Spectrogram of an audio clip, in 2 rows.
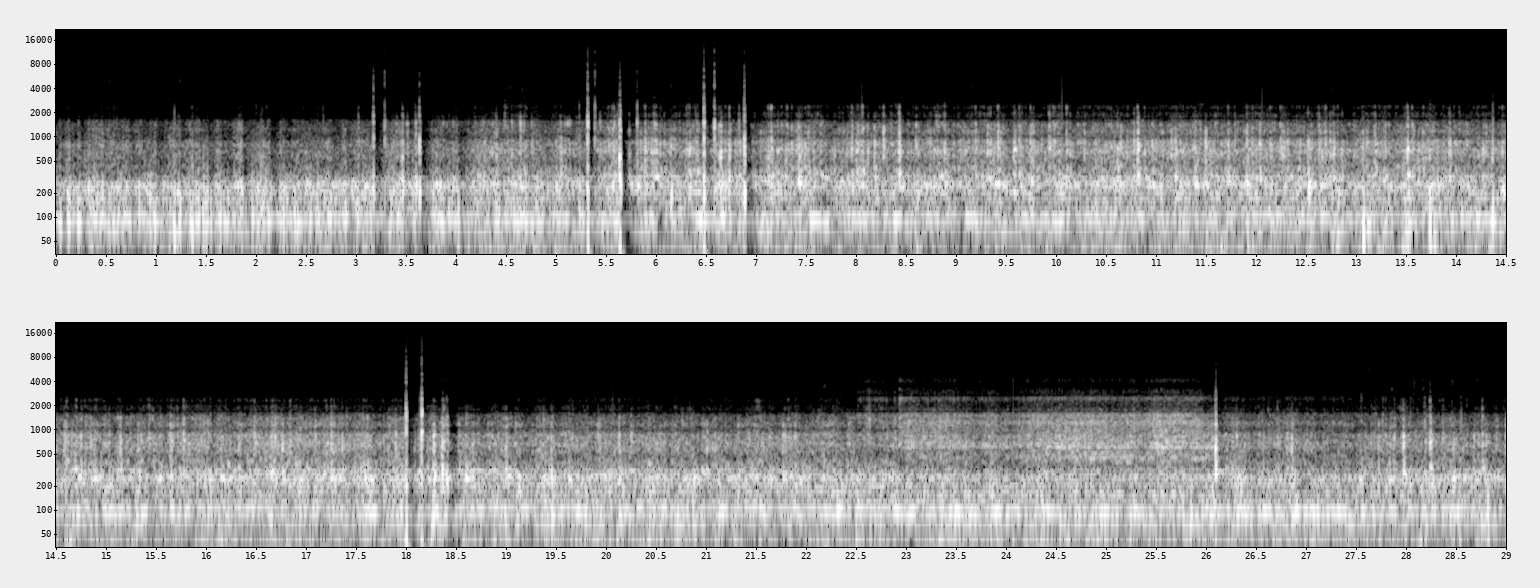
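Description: Riding noise from a Specialized Crux Elite X1 cyclocross bike on a muddy race course: a steady rumble of wind and tyres. Several sharp knocks come in the first quarter and one more a little past halfway.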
